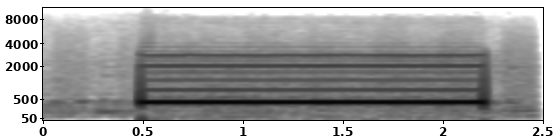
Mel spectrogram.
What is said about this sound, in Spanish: Estamos llamando a este número.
